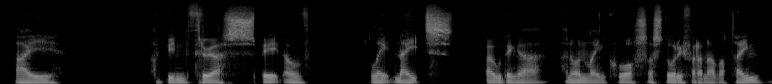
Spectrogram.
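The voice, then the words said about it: Crackly Glaswegian accent, early-morning voice. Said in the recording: “my crackled Glaswegian accent ... You can probably still hear it's quite early in the morning as well.”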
